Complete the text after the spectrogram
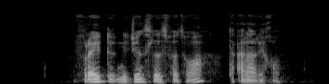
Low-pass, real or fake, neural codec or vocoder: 10.8 kHz; real; none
